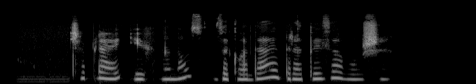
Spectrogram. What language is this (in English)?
Belarusian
